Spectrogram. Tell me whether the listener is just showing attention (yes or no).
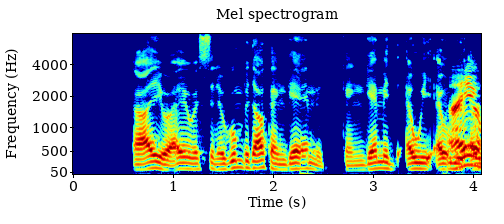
no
